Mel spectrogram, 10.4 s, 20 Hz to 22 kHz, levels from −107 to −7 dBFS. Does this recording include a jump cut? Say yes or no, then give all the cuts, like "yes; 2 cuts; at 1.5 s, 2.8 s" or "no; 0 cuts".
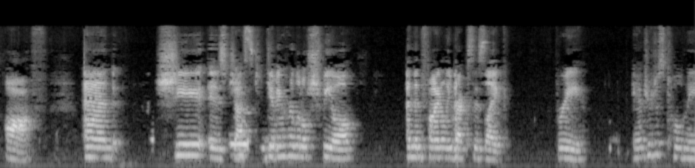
no; 0 cuts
